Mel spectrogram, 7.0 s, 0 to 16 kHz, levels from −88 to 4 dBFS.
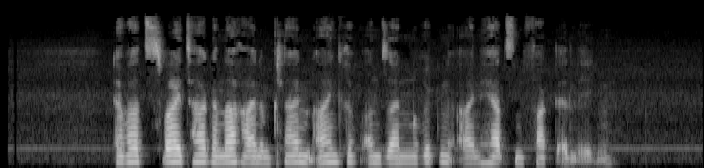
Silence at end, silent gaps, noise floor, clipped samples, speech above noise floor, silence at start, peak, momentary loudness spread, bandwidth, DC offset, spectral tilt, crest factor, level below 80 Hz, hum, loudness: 0.95 s; none; -57 dBFS; under 0.1%; 34 dB; 1.15 s; -4 dBFS; 13 LU; 11 kHz; under 0.1%; -5.5 dB/octave; 22 dB; -70 dBFS; none; -24 LUFS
